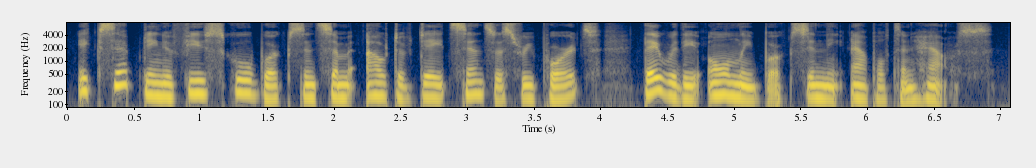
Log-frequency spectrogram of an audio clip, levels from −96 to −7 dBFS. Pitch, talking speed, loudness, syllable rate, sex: 155 Hz, 180 wpm, -20 LUFS, 4.8 syllables/s, female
